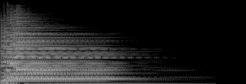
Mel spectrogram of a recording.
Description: F Major Sharp 11th, Guitar; strummed

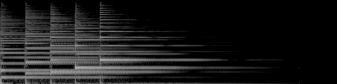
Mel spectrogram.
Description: E Minor 7th Sharp 5th Guitar Drop D; chord shape

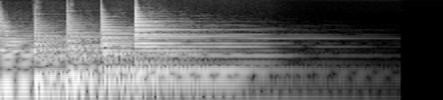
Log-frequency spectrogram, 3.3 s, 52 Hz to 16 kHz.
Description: A sharp Augmented Major 7th A sharp; x,1,4,2,2,4,x,x

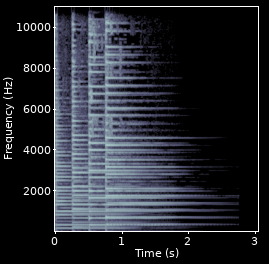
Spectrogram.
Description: F Major 7th E

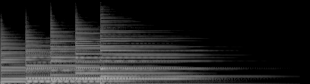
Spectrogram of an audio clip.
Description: D 7th, C

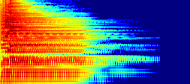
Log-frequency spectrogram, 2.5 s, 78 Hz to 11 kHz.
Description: E 7th Suspended 2nd Sharp 5th C, chord

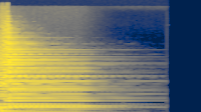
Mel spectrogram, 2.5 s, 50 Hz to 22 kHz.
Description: A sharp Minor Major 7th

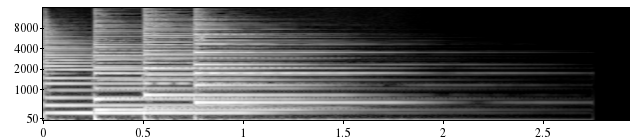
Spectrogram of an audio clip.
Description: B Diminished 7th B down Guitar; arpeggiated; 4F,4A,5C,5G,5C,6E

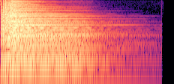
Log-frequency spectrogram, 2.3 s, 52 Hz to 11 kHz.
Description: Db 6th Add 9th Db down Guitar; Db6add9 strummed

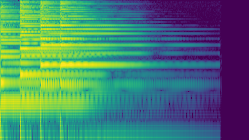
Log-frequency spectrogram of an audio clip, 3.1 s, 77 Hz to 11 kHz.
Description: D Major 7th Suspended 4th, Guitar, Open D

